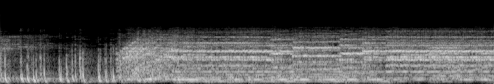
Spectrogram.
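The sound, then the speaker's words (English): A palomino horse named Curie gallops with quick, rhythmic hoofbeats for about a second, then a loud, sustained, high whinny rings out and holds steady to the end. No one speaks. “Manitoua, from all of us, and from Curie, my great Palomino, and me.”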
